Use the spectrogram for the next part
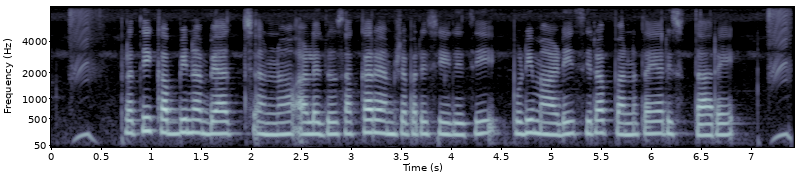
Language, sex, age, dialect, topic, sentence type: Kannada, female, 18-24, Coastal/Dakshin, agriculture, statement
